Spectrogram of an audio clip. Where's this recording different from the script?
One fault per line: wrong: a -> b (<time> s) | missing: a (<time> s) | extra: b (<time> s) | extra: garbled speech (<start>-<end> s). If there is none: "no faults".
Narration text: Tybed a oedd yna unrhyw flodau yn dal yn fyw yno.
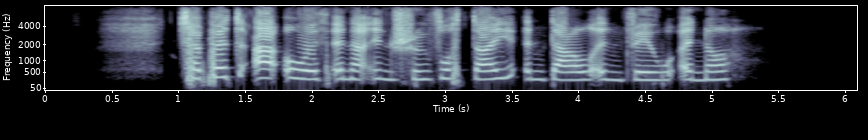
no faults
